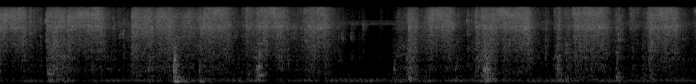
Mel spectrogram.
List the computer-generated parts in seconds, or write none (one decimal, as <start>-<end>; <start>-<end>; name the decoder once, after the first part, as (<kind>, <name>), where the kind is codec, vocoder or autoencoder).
none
